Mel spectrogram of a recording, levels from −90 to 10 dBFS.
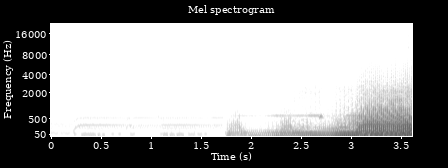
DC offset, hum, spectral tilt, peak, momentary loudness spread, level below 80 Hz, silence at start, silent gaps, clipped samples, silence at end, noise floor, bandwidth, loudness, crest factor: under 0.1%; none; -10.5 dB/octave; -22 dBFS; 24 LU; -44 dBFS; 2.3 s; none; under 0.1%; 0 s; -82 dBFS; 4.7 kHz; -38 LUFS; 16 dB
